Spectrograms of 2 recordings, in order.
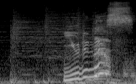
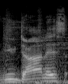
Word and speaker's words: Udonis: Udonis. Udinis. Udonis.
